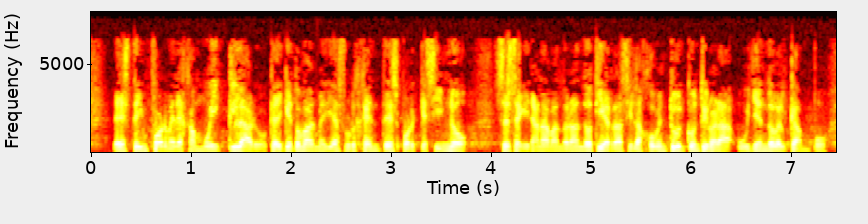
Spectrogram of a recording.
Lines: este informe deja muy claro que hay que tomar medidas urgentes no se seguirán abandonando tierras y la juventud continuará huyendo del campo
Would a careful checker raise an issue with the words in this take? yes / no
yes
